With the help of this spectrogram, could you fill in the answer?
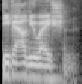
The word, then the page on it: devaluation: American English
